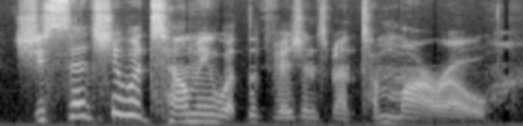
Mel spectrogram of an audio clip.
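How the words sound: It is read in a sexy grumbling voice.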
